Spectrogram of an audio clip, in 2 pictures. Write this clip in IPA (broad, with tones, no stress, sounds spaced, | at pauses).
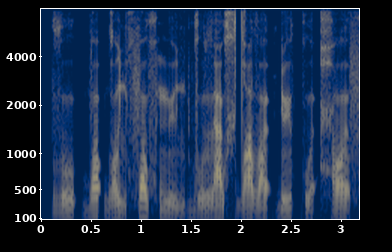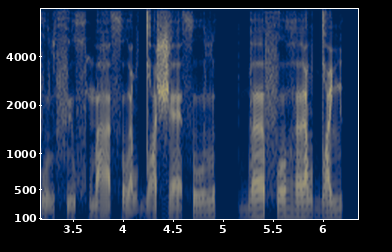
ð u˩˧˩ ʔ b ɔ˦˥ ʔ ɡ ɔ˩˧˩ ʎ f ɔ˦˥ xʷ m y˧˩˧ ʎ ɡ u˧˩˧ l a˩˧˩ xʷ dˤ ɘ˩˧˩ lˠ ɘ˩˧˩ ʔ ɗ y˦˥ kʷ ɜ˧˩˧ ʔ ħ ɔ˩˧˩ ə̯ f u˧˩˧ l f y˩˧˩ xʷ m a˧˩˧ θ o˧˩˧ ʎ dˤ ə˩˧˩ ʃ ɛ˩˧˩ θ u˦˥ l | b ɜ˦˥ f o˦˥ ɦ ɜ˦˥ ʎ dˤ y˦˥ ʎ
